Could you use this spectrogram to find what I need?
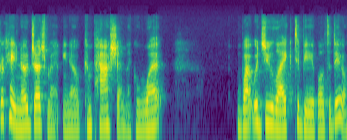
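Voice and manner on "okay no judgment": usual speaking voice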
